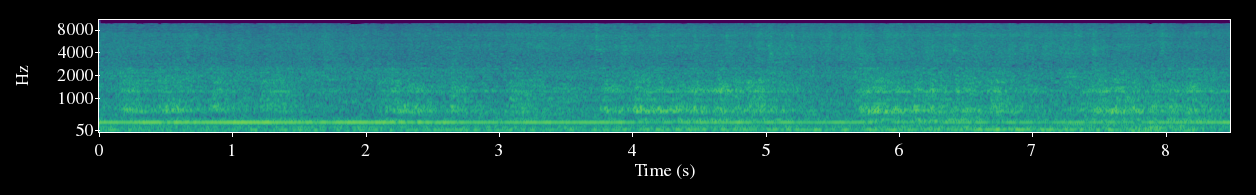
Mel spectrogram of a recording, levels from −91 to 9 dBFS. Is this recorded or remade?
recorded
